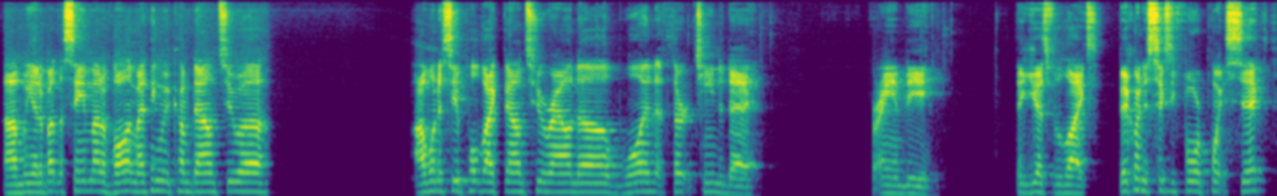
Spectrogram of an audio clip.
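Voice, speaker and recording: This young man's voice is on the high side and sharp, flat in delivery at normal speed, and audibly congested. He chats casually on a live trading stream, reading chat aloud while rambling and correcting himself.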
